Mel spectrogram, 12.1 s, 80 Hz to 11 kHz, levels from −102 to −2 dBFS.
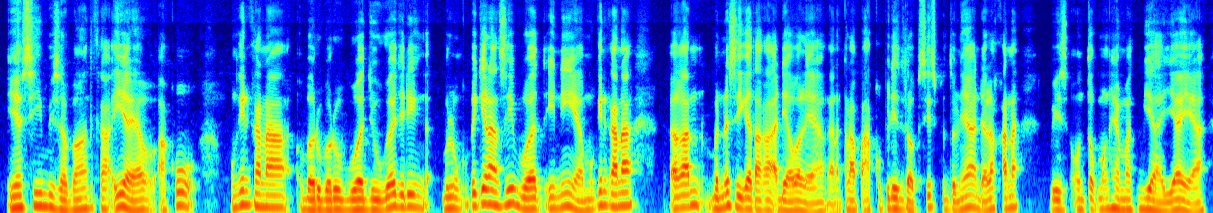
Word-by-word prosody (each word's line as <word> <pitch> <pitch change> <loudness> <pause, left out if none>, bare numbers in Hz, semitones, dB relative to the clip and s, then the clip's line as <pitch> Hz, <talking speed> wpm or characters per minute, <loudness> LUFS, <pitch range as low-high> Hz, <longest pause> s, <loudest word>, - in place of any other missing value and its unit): Iya 135 +1 +3
sih 155 +3 -1
bisa 120 -4 +1
banget 120 +2 0
Kak. 120 -1 -3
Iya 150 +1 +4
ya - - +2 0.2
aku 115 +9 -4 0.5
mungkin 165 +6 0
karena 145 -1 +3 0.3
baru-baru 115 0 +3
buat 115 +1 +4
juga, 115 +4 +2
jadi 145 -2 0
nggak - - -11
belum 130 0 -1
kepikiran 175 +3 +3
sih 180 - +3
buat 125 -2 +3
ini 135 +3 -2
ya, - - 0
mungkin 135 +10 -2
karena 150 +1 +5 0.4
e - - -2
kan 145 - +5 0.2
benar 125 +4 +2
sih 135 - +1
kata 120 -2 +3
Kakak 115 0 0
di - - +3
awal 105 0 +1
ya, 95 +1 -2
karena 85 -1 -6
kenapa 110 +1 -2
aku - - -20
pilih 125 -1 +1
dropship 140 +4 -3
sebetulnya 115 +5 -2
adalah 125 -1 0
karena 125 +3 +1 0.3
bis 115 -2 -1
untuk 115 -2 -4
menghemat 120 -2 -2
biaya 115 -3 0
ya, 95 -2 -1
120 Hz, 225 wpm, -23 LUFS, 115-140 Hz, 0.5 s, karena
